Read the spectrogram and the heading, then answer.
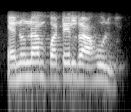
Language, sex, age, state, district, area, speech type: Gujarati, male, 18-30, Gujarat, Mehsana, rural, conversation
